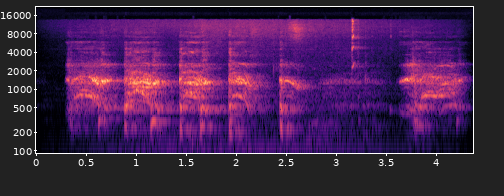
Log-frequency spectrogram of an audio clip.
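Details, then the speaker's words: Simulated cough: about five harsh cough-like bursts from a medical-school emergency simulation training manikin that has cough and gag reflexes. "simülasyonda kullanılan cansız manken birebir insan postüründe damar yolu açık, göz kırpabiliyor, öksürme ve övürme refleksleri var."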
